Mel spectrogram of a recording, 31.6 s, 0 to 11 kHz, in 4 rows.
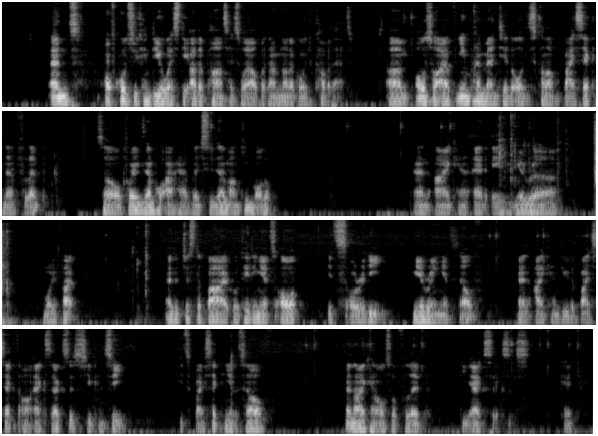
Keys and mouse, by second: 5.3 click, 6.1 shift+a, 8.5 shift+a, 12.5 click, 13.8-15.9 drag, 14.9 r, 16.8 middle click, 17.6 r, 22.9 click, 23.7 click, 24.7-26.5 middle drag, 25.7-26.5 drag, 26.8 r, 28.5 click, 29.2 click, 30.5 click, 31.0 click, 31.3 click.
